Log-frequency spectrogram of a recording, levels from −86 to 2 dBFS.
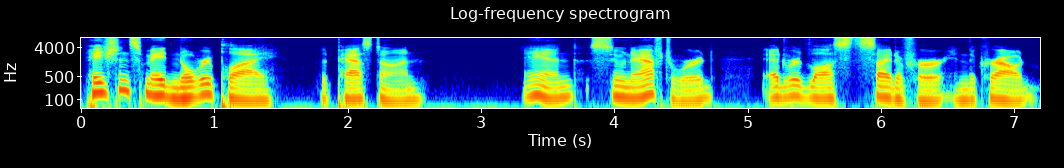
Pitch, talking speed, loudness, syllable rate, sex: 115 Hz, 150 wpm, -20 LUFS, 4.4 syllables/s, male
